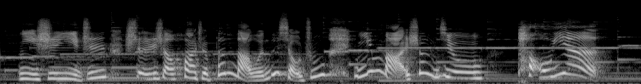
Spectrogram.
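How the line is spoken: Laughing. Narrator (Chinese): 大象大笑着说

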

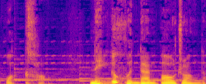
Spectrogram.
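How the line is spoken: Inner muttering. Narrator (Chinese): 阿虎心里嘀咕了一声

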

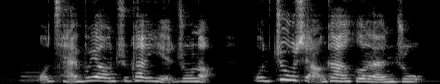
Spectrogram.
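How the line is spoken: Quiet grumbling. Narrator (Chinese): 乐雅 小声嘟囔说

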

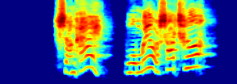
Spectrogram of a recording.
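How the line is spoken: Distant shout. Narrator (Chinese): 从远处传来了一声大喊

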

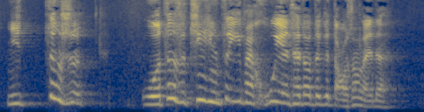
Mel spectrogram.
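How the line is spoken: Furious, stamping. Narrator (Chinese): 那个人怒气冲冲的动着脚，就跺着脚说

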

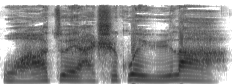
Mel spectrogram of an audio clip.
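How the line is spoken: Monster muttering. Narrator (Chinese): 怪兽霸下在我旁边嘀咕

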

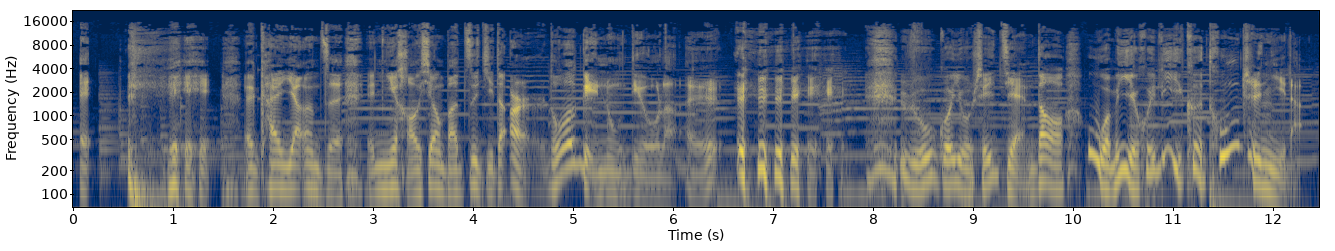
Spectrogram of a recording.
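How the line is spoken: Mocking, sly. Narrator (Chinese): 一脸坏笑的对没有耳朵的兔子说

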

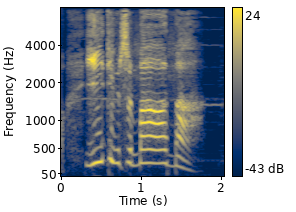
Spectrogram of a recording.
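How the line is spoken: Excited loud shout. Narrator (Chinese): 小雷龙一阵激动，大声喊道

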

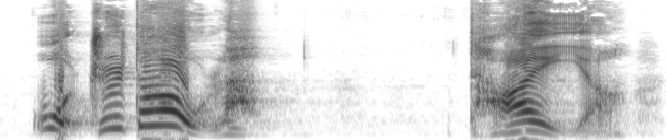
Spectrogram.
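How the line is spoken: Excited shout. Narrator (Chinese): 老鼠村长跳起来，大叫

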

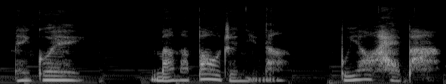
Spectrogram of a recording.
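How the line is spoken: Soft, quiet. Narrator (Chinese): 阿姨小声说

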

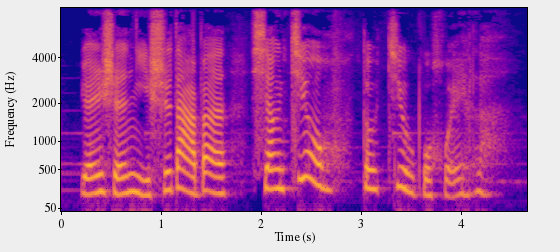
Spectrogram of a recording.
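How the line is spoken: Sighing. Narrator (Chinese): 太乙真人叹息

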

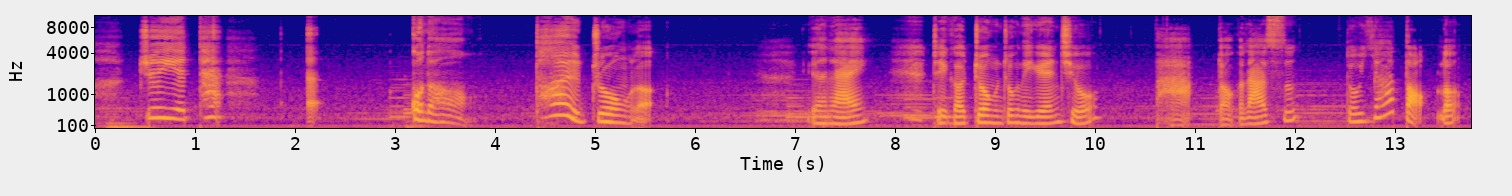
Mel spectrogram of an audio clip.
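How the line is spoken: Muttering. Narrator (Chinese): 他咕哝道

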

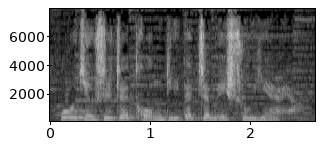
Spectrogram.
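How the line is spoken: Sighing young man. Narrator (Chinese): 年轻人叹口气，说

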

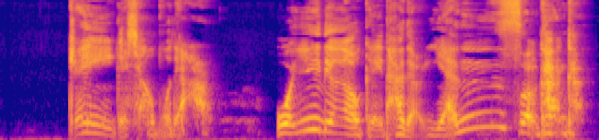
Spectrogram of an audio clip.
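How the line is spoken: Low grumbling. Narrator (Chinese): 阿里低声埋怨道

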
